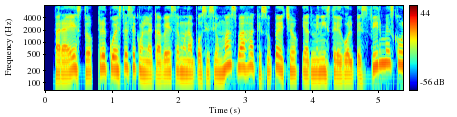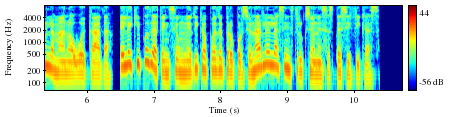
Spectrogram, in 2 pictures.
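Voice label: Latin American Spanish, Infomercial; GoLocalise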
